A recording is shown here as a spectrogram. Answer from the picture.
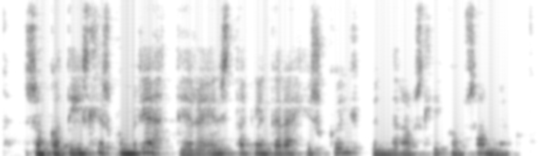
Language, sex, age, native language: Icelandic, female, 40-49, Icelandic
